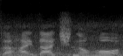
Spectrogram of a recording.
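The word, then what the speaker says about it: Сагайдачного: So this street is called Sahaidachna, you said? Sahaidachnoho. Sa ha da chnoho. Yeah, close to it.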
